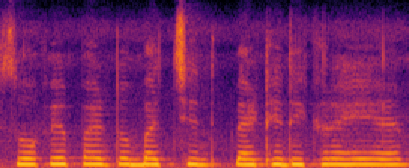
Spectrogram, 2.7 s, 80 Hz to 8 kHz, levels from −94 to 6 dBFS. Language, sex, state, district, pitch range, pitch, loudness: Hindi, female, Bihar, Purnia, 275-285 Hz, 280 Hz, -14 LUFS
